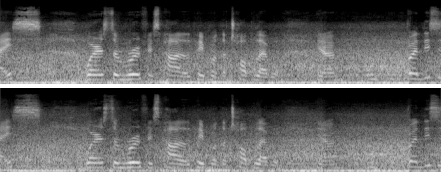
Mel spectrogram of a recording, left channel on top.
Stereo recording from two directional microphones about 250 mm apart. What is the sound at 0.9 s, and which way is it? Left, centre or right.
Speech, centre.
